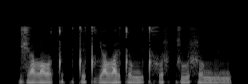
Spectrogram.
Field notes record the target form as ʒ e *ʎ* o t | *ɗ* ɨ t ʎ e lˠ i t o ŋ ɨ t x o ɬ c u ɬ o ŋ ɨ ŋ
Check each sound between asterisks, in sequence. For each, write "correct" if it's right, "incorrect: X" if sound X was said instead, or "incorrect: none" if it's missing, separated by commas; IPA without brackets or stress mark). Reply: incorrect: lˠ, incorrect: t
